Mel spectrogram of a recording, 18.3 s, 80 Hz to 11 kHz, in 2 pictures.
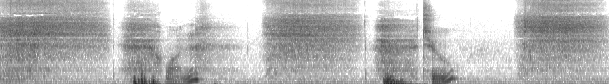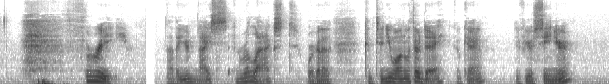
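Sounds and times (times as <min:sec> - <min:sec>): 
deep breaths: 0:00.0 - 0:06.4, 0:07.7 - 0:10.4, 0:14.1 - 0:14.6
speech: 0:02.5 - 0:03.2, 0:05.8 - 0:06.9, 0:10.4 - 0:11.0, 0:11.6 - 0:17.8.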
